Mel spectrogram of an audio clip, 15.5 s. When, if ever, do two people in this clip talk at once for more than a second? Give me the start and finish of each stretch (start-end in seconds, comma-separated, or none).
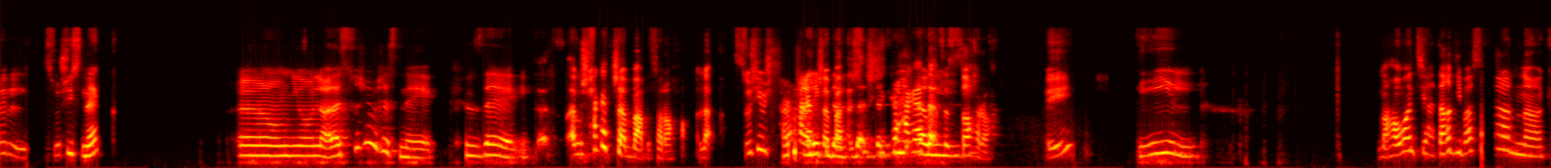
7.8-9.7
